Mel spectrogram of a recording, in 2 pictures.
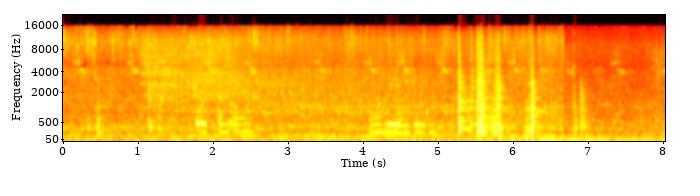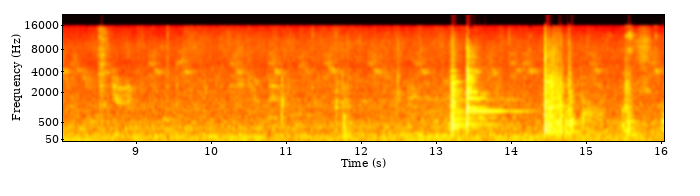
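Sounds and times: faint bird chirps: 0.0 - 16.0
metal lid clattering on pot: 5.3 - 6.4, 13.2 - 14.9.

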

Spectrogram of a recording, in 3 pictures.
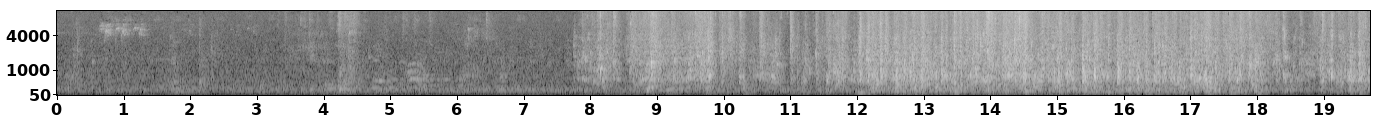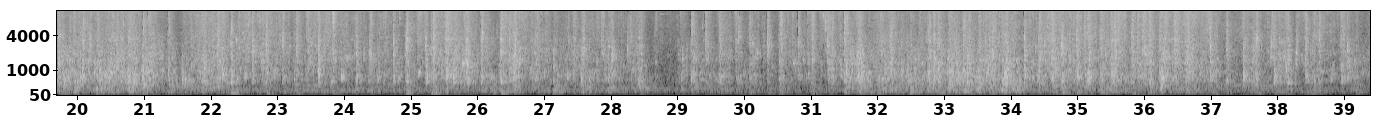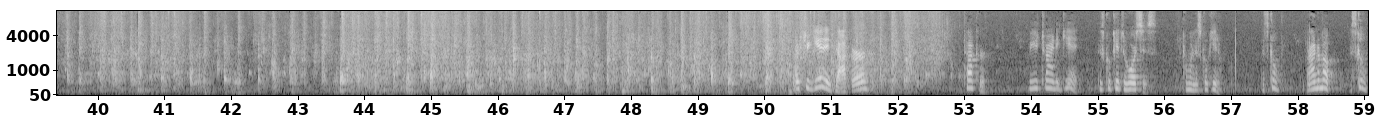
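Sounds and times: water splashing and sloshing: 7.7 - 53.7
dog digging in water trough: 7.8 - 53.0.

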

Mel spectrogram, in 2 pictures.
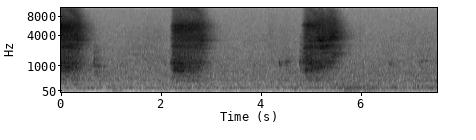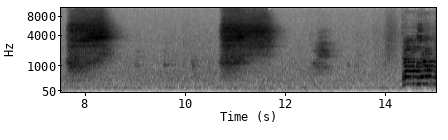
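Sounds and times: man breathing forcefully: 0.0 - 0.6, 2.0 - 3.1, 4.8 - 5.8, 7.6 - 8.8, 10.6 - 13.1.

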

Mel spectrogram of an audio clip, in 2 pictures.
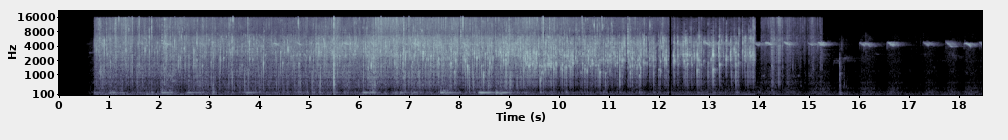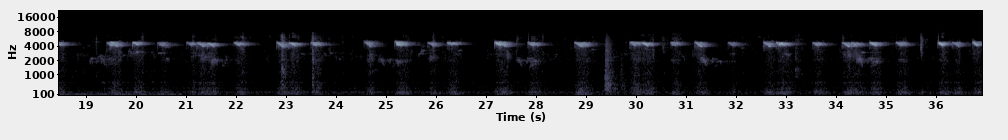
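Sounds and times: chicken deep-frying in oil: 0.7 - 15.7
bird chirping: 0.7 - 22.2.

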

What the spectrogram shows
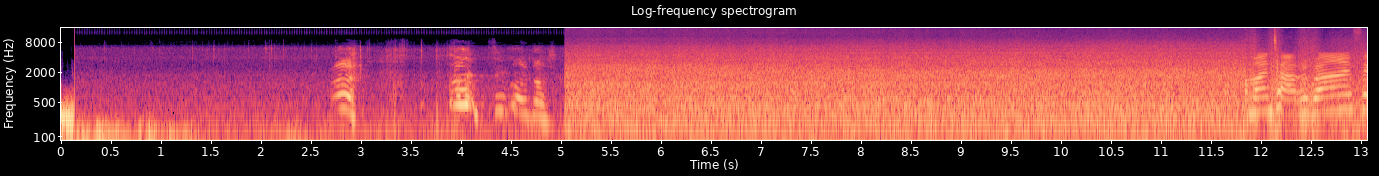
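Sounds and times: mountain stream rushing: 5.0 - 13.0.

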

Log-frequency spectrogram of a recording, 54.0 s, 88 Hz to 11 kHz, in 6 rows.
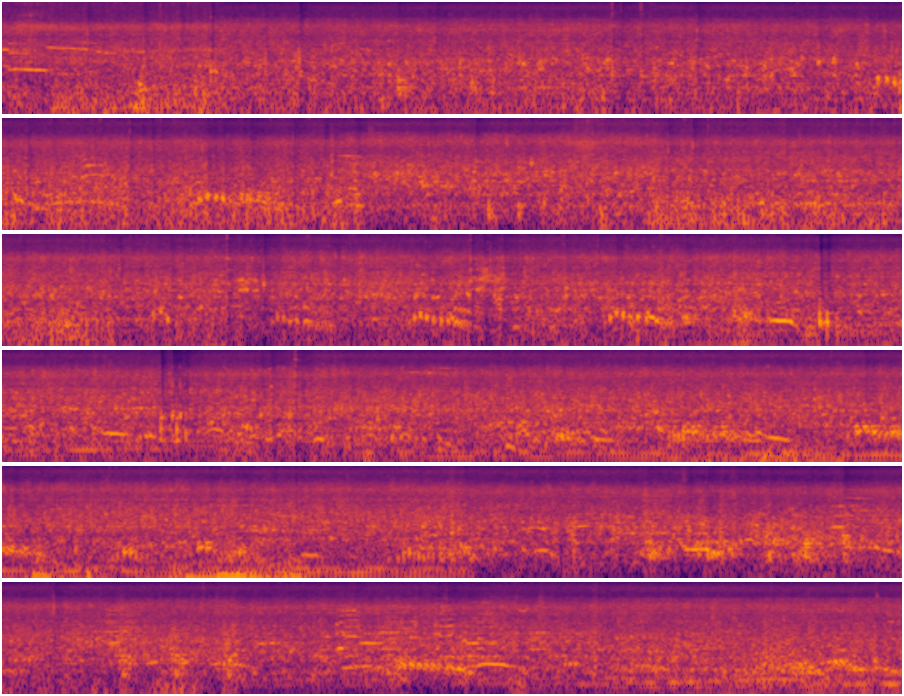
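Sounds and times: water rushing: 0.0 - 54.0
faint warbling tones: 29.4 - 41.9.

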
